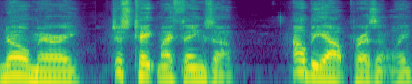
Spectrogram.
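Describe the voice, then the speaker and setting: A man puts on a character voice with a medium pitch and lively intonation. He sounds quiet and strained, moving at a moderate pace. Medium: read story. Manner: quiet, restrained.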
